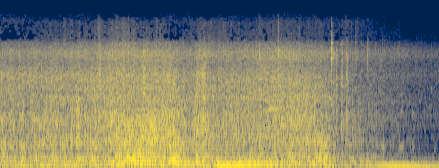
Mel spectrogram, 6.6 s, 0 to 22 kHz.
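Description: Suzuki Jimny JB74's engine working under load as it climbs a steep, loose dirt slope, with tyres scrabbling on the gravel and dirt. The engine's low note swells twice, about three seconds in and again near the end.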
